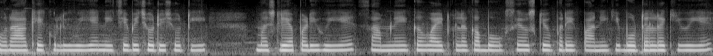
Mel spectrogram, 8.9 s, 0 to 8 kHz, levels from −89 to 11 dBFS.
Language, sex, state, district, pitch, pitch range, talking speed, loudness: Hindi, female, Uttarakhand, Tehri Garhwal, 220 Hz, 220-225 Hz, 195 wpm, -15 LUFS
